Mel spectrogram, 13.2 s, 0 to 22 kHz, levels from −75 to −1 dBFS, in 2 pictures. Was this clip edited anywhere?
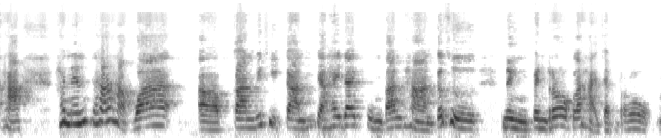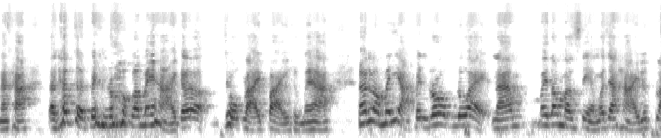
no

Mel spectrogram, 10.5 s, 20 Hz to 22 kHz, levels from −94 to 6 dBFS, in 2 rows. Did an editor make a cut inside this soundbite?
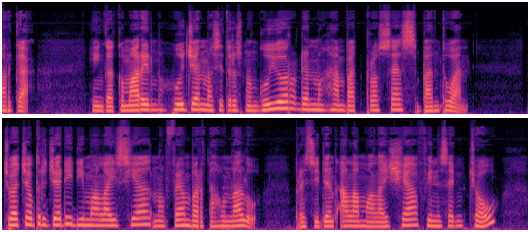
yes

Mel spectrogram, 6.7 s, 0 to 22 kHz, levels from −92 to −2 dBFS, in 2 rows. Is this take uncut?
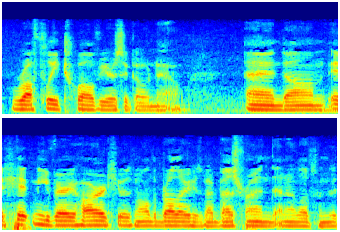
yes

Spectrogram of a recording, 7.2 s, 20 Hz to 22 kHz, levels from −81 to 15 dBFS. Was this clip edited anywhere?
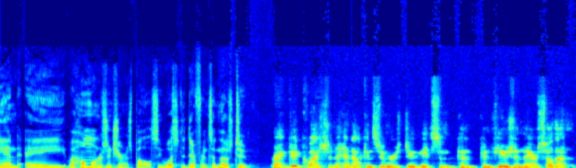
yes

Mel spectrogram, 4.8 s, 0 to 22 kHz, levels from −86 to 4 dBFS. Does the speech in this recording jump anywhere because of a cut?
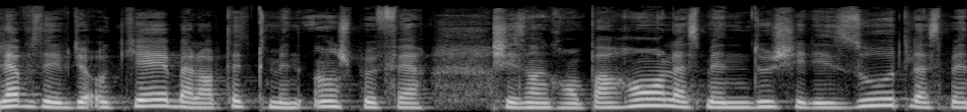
yes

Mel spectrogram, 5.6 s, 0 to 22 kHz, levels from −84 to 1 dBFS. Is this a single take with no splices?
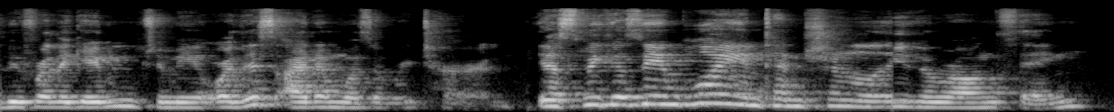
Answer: no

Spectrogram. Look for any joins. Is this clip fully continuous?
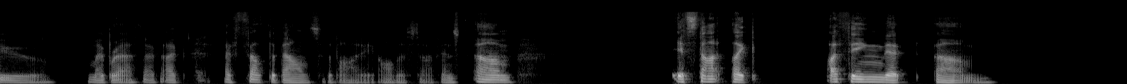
no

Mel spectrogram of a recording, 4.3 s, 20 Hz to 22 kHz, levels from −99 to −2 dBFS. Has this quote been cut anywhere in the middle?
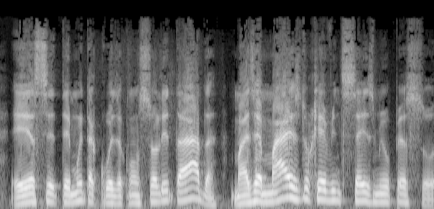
yes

